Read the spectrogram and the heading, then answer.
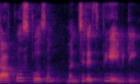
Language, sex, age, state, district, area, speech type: Telugu, female, 30-45, Andhra Pradesh, Visakhapatnam, urban, read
